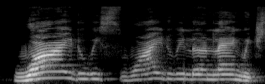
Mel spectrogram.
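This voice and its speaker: The woman's voice is somewhat breathy. Her pitch varies in an ordinary way. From South Africa. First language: Afrikaans. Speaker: livestreamer. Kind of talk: livestream chat answering comments. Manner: animated.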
